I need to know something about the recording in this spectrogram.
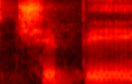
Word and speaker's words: ChiPy: sequel when I could this is chippy not shy quill rhymes with Michael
